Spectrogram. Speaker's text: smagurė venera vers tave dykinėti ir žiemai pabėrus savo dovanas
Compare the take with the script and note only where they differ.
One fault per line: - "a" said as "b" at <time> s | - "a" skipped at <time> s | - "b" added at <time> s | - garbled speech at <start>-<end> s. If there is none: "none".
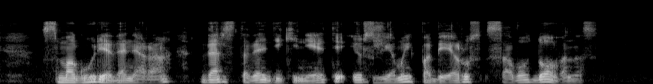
none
